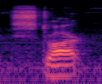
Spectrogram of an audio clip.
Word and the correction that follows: Strzok: I totally butchered that guy's last name. Peter Stork, S-T-R-Z-O-K, Stork.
